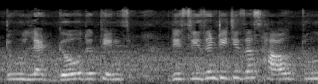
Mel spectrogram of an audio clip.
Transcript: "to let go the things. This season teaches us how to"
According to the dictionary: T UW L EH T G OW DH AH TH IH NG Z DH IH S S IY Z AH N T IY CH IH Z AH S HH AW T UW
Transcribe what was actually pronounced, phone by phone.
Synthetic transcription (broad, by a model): T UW L EH T G OW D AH T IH NG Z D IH S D IY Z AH N T IY CH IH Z AH S HH AW T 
